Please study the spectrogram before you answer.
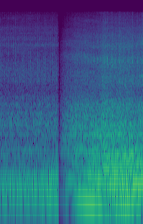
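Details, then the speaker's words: Mini A-series engine on a rat rod, twin carburetor mixture being enriched in flats during tune-up: lumpy idle, then revs cleanly and smoothly without stumbling; sounds much better, airflow changed, mixture closer to right. "it sounds a lot better when we rev it up so our airflow is very different now"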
